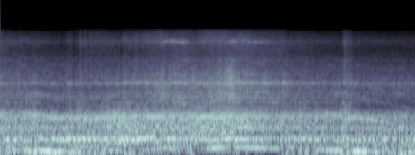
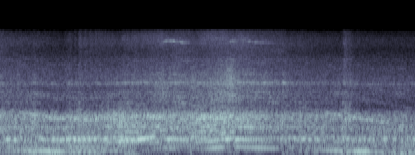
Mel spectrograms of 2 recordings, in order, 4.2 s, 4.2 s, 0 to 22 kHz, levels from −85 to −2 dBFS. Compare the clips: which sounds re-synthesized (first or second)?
first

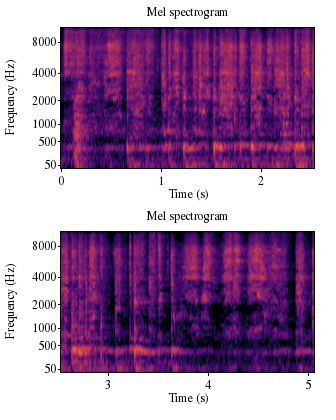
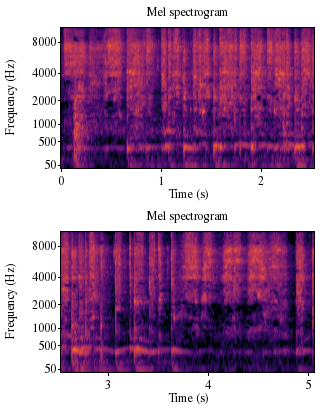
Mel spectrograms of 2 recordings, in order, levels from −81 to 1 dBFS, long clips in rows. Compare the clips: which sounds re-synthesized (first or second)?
first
